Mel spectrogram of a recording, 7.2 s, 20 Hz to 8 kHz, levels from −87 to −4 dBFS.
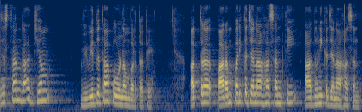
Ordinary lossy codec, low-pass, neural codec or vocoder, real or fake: MP3, 64 kbps; 7.2 kHz; none; real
